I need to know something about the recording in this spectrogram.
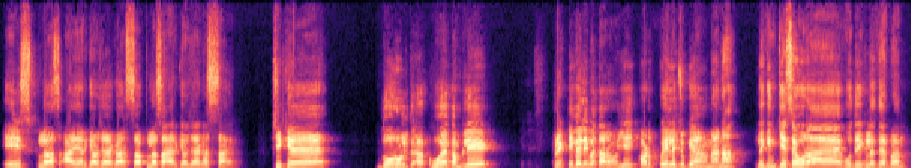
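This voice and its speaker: A man teaches an English phonics lesson in classroom style, speaking quickly in a high, fairly bright voice with fairly even intonation. After nearly every word he asks his students a question and answers it himself, often adding a check-in phrase after making a point.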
